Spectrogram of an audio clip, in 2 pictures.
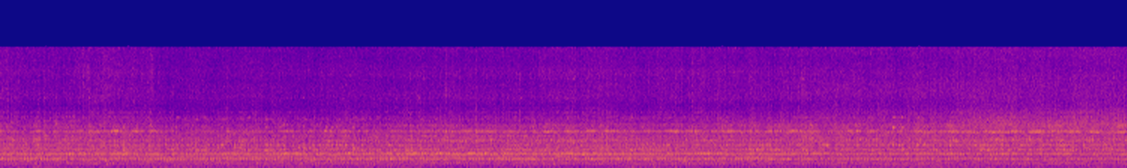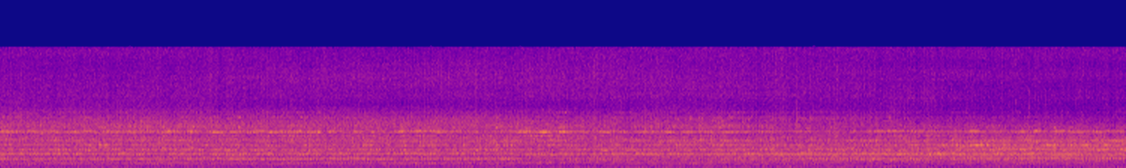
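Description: Borewell drilling rig running steadily, its engine drone mixed with the rush of water and slurry being blown up out of the bore casing. The water gushing from the hole is the sign that the bore has struck water.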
